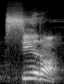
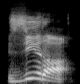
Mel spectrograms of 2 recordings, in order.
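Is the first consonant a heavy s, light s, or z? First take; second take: light s; z. First: It starts with a light, thin s sound. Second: It starts with a z sound. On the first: This follows a permitted variant reading. "Sod dibaca sin" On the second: This follows another permitted variant reading. "menggunakan huruf za"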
